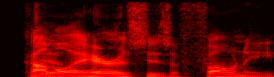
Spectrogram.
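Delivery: ordinary talk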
